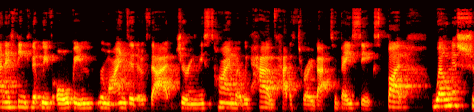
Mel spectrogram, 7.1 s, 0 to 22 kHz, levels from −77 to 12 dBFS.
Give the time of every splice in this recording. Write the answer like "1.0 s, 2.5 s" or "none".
2.7 s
